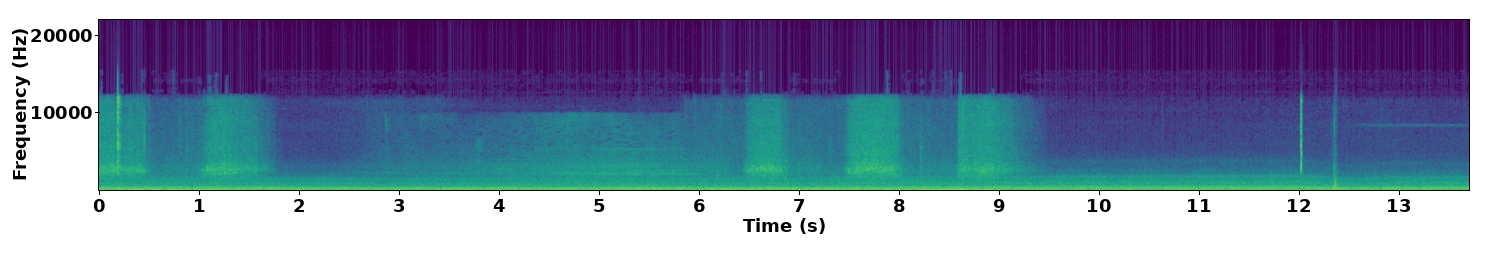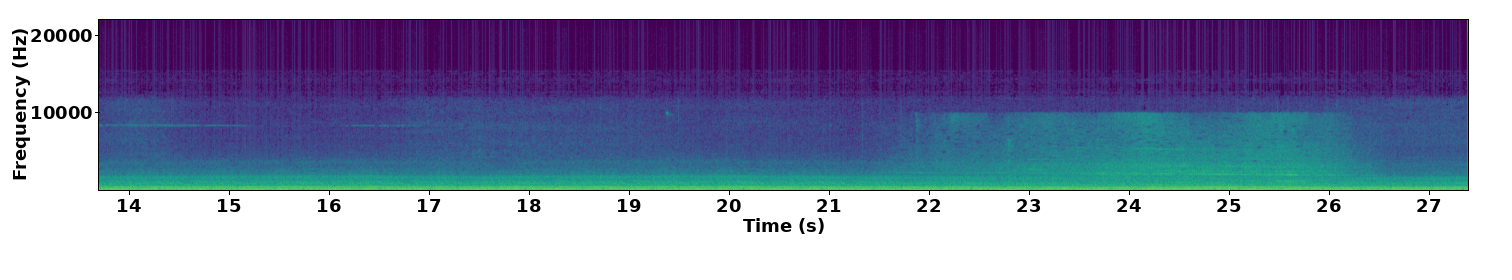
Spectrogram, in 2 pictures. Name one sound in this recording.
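A bus engine drones steadily, rising and falling slightly in pitch.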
